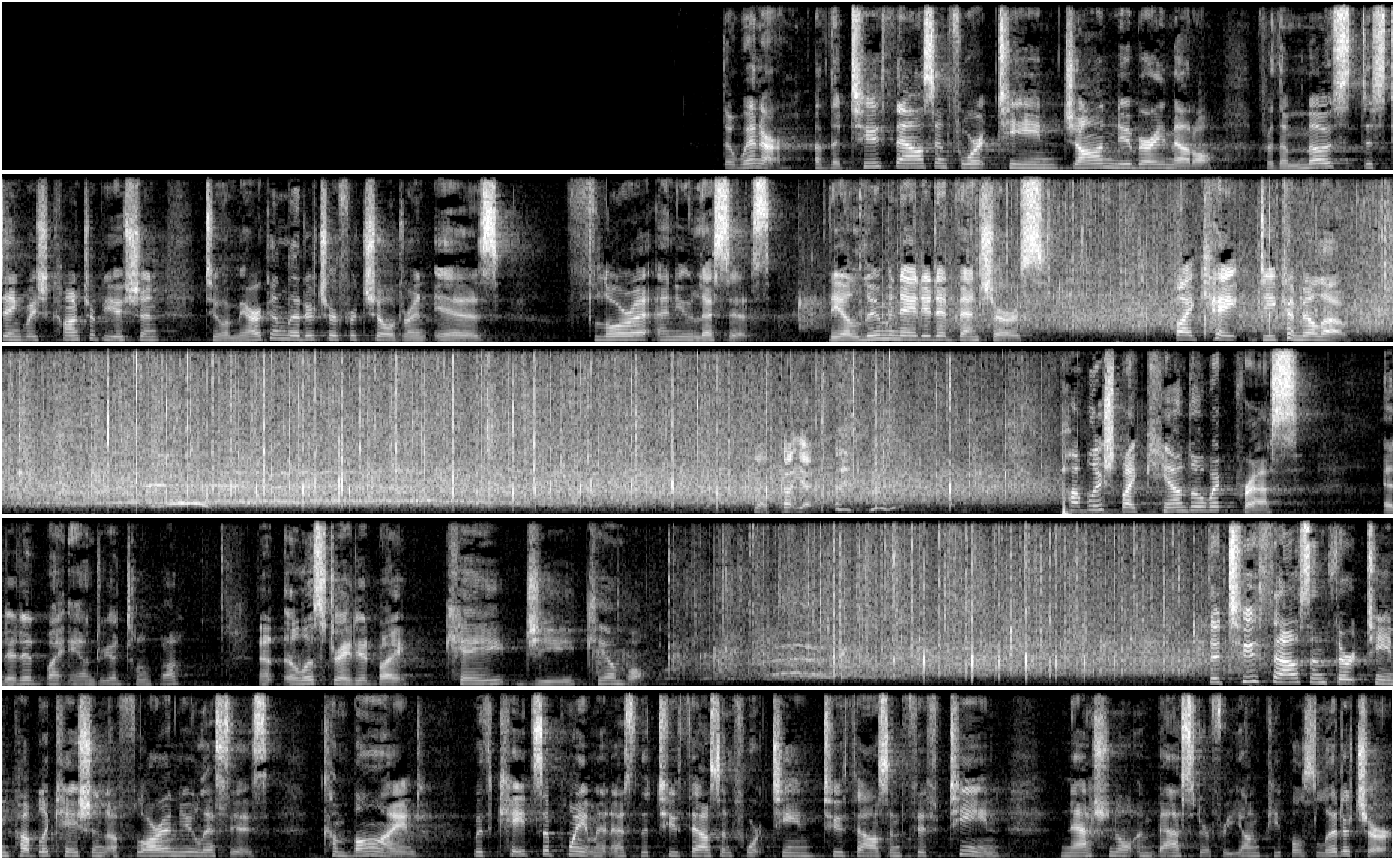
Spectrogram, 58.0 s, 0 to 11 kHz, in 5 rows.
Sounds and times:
Narration, monologue: 5.6s - 20.4s, 32.0s - 40.3s, 44.8s - 57.9s
Female speech, woman speaking: 6.0s - 15.8s, 16.4s - 20.3s, 21.4s - 22.9s, 29.5s - 30.6s, 32.0s - 34.0s, 34.7s - 36.3s, 36.9s - 40.2s, 44.8s - 57.9s.

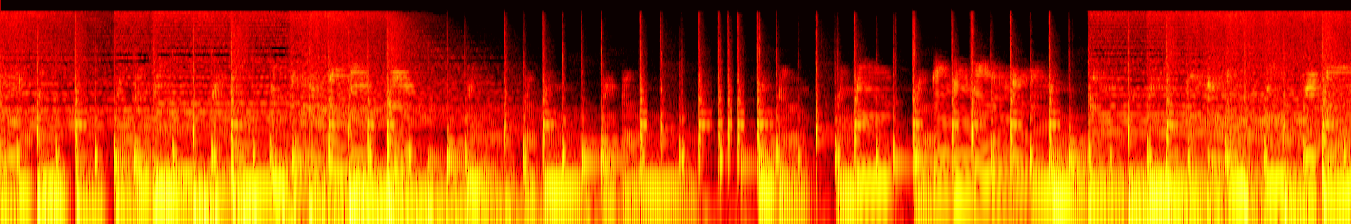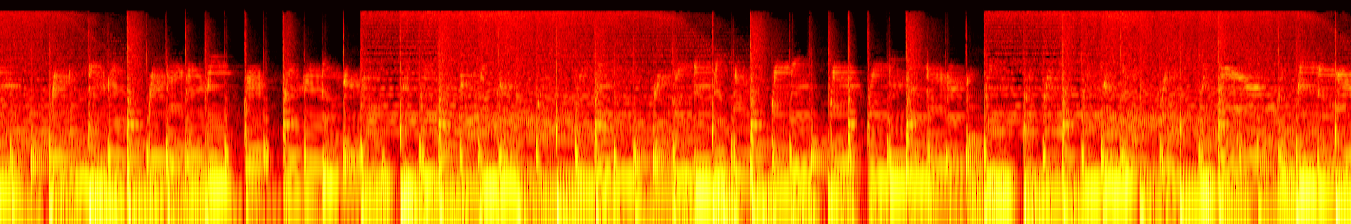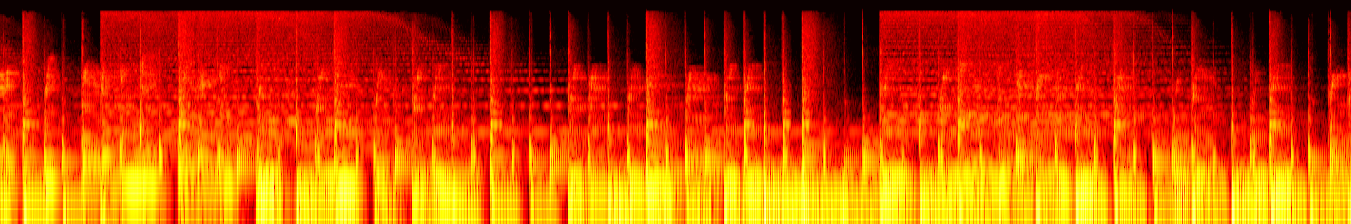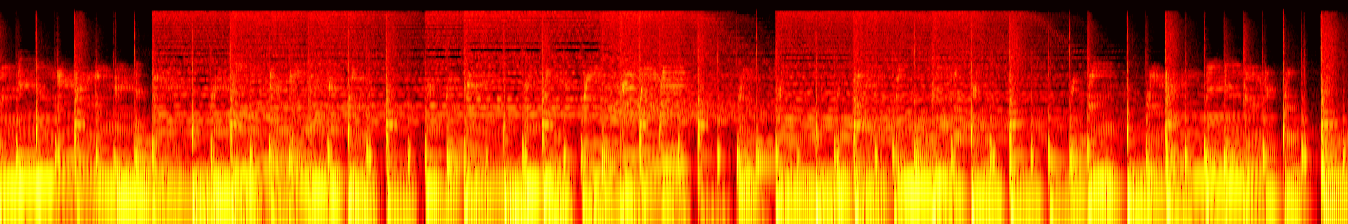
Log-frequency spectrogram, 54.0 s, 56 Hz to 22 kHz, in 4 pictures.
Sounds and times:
Music: 0.0s - 54.0s.

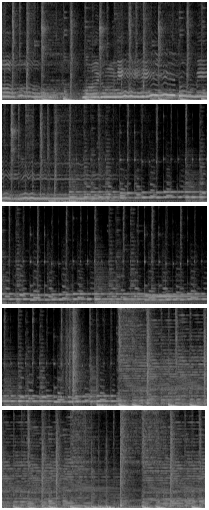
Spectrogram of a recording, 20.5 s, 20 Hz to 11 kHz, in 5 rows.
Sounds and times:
Music: 0.0s - 20.4s.

